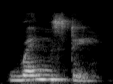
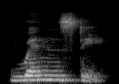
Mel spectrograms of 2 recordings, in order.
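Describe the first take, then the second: First: The D is silent, giving two syllables. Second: The D is silent, giving two syllables.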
